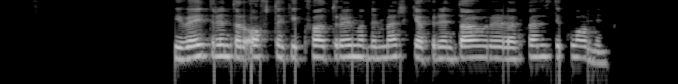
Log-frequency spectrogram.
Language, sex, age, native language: Icelandic, female, 60-69, Icelandic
